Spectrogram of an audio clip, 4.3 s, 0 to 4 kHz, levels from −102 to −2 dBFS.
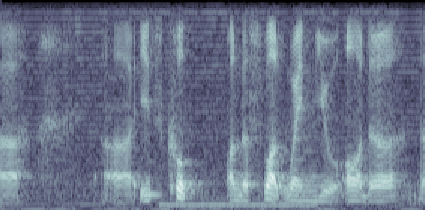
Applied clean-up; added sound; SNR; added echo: none; Engine / Truck; 19 dB; none.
